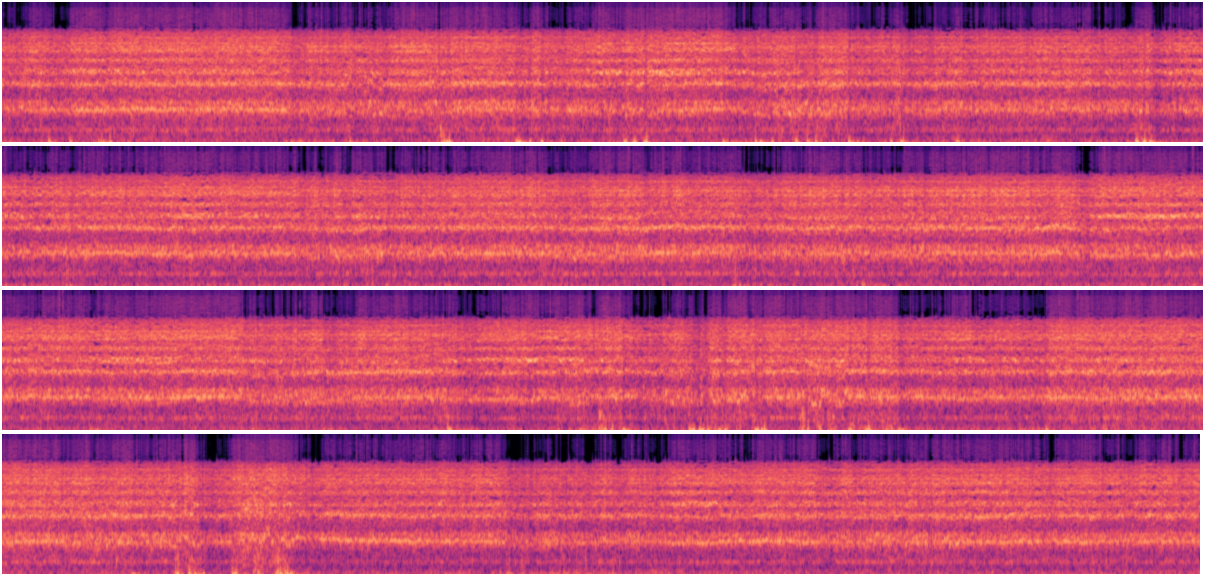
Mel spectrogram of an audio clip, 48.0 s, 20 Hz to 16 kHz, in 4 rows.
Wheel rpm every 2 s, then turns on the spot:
230, 230, 230, 220, 220, 240, 230, 220, 230, 230, 220, 220, 230, 220, 220, 230, 230, 220, 230, 240, 230, 230, 230, 230.
none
